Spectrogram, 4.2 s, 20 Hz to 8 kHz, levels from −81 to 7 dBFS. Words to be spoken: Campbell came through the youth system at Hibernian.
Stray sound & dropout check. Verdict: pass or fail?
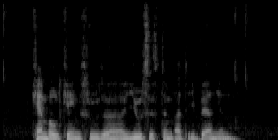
pass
